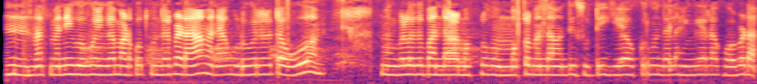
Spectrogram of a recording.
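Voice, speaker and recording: Woman doing a high, fast-talking village lady in a cartoon, north karnataka accent, bossy and flat. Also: a little hiss or hum, natural voice. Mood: brisk. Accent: North Karnataka Kannada. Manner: brisk, bossy, reassuring. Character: chatty village woman consoling her friend. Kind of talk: cartoon comedy voice acting.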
